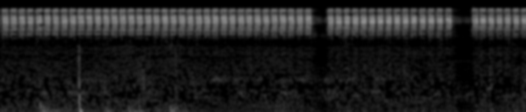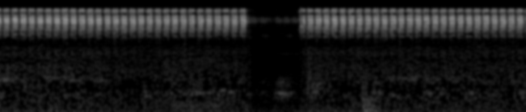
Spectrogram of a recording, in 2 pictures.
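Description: A grasshopper sings a high, dry, rapidly pulsing buzz that runs almost continuously with a few brief pauses.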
